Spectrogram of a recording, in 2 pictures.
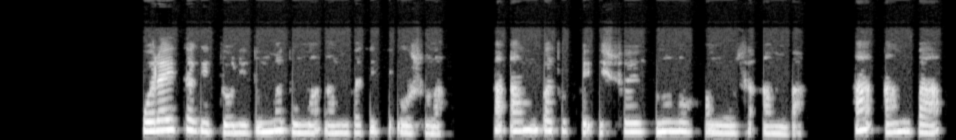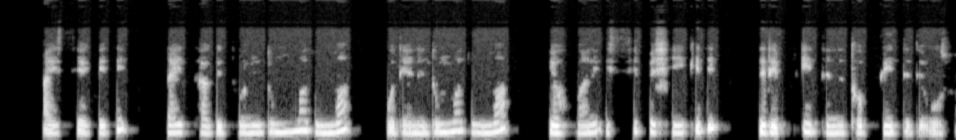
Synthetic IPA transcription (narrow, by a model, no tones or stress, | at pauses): wɔlɐjt̪ːɐɡɪd̪ːoːnɪd̪ʊmːɐd̪ʊmːɐʔɐmbɐt̪ɪd̪ɛʔo̞ːsɔnɐ | hɐʔɐmbɐt̪ʊpːɛʔɪsːɔjnʊnʊhɐ̰muːsɐʔɐmbɐ | hɐɐmbaː | ɐ̰jsːɪjɐ̰ɡeːt̪ɪ | lɐjt̪ʰːaɡɪd̪ːoːnɪd̪ʊmːɐd̪ʊmːɐ | wɔ̰d̪ɪjɐnːɛd̪ʊmːɐd̪ʊmːɐ | jɛhʊwɐnɪsːɪpːɛʃiːkʼɪd̪ɪ | d̪̥ɪɾɪpʼːiːd̪ːɛnːɛt̪ʰɔpːiːd̪ːɛd̪ɛ̰ʔo̞̰ːsʊnɐ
